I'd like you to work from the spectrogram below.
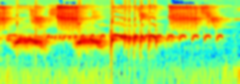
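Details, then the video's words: Local zebra doves in song, meant to set other doves singing: rolling coo phrases ending in a run of evenly spaced, curled notes, accompanied by a harsh, higher chattering from another bird. "suara burung perkutut lokal gacor COCOK untuk pancingan perkutut agar bunyi"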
